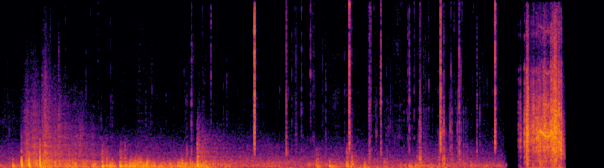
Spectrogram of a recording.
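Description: Firecrackers and fireworks going off in a rapid, irregular string of sharp cracks over a rumbling crackle. About five seconds in, a short, loud, harsh burst cuts off suddenly.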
